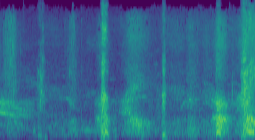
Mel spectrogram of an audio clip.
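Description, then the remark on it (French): Forceful, breathy exhalations voiced in loud, rough bursts by a bare-chested dancer in a banana-leaf costume during a ritual dance, punctuated by a few sharp hand claps at an uneven rhythm, made to the rhythm of a drum, with low rumbling vocal sounds between them. “Et là, il expulse le souffle dans un son, en claquant des mains au rythme du tambour.”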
